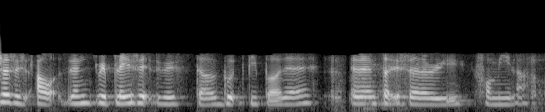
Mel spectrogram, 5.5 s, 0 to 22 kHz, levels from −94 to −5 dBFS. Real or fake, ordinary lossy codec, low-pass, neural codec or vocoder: real; MP3, 32 kbps; 3.6 kHz; none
